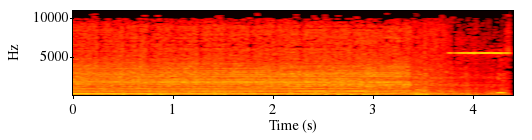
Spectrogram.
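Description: A car brakes sharply, its engine droning loud and close as a thin tyre squeal rises near the end of the stop, with no talking.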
